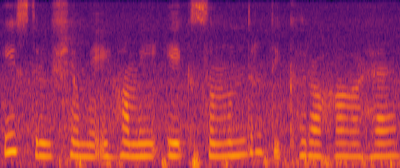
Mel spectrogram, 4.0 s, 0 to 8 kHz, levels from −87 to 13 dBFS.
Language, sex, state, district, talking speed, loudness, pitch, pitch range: Hindi, female, Punjab, Fazilka, 135 wpm, -16 LUFS, 230 Hz, 225-240 Hz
